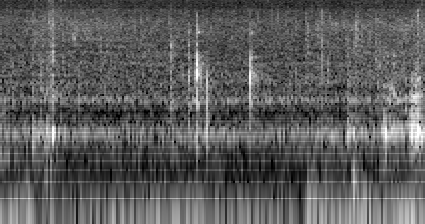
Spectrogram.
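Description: Whole star anise, cinnamon stick, cardamom pods, cloves and garlic fry in hot oil in a pan, a soft continuous sizzle broken by occasional sharp crackles and pops.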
